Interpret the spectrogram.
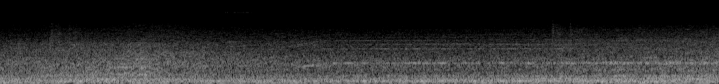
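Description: MARTA rapid-transit train approaching along the track: a steady low rumble with a thin whine that comes in about three seconds in, growing slightly louder near the end.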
